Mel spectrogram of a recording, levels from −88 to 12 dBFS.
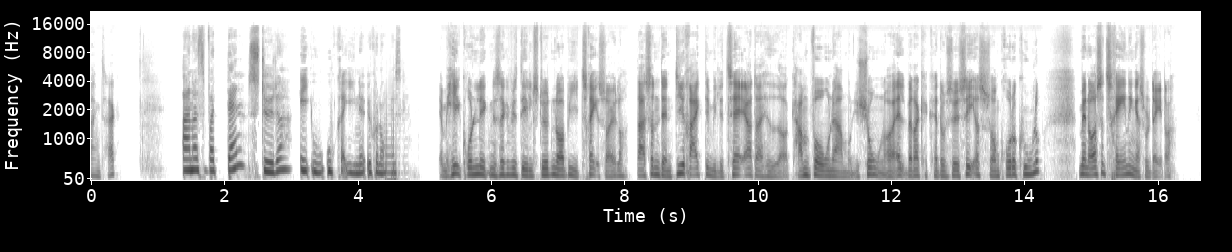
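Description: From 4.40 to 4.78 s the speech becomes a rigid, metallic buzz at 200 Hz. It still roughly follows the words. This is robotic sound from repeated short buffers. Audio likely arrived too seldom, so a 5 ms chunk was looped for most of that stretch.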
